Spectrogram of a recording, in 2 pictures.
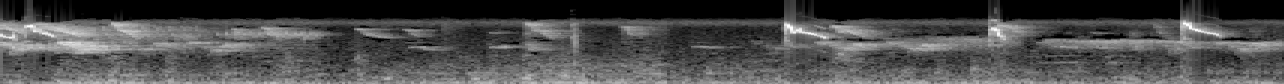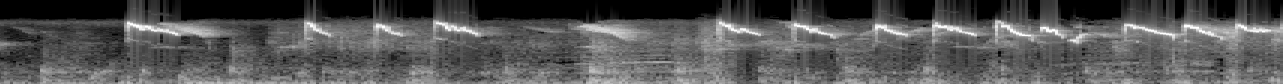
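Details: Buxtoni white-eye lure song to spur other white-eyes into singing: scattered high chirps that build into a fast series of sharp descending whistles repeated more than once a second.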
